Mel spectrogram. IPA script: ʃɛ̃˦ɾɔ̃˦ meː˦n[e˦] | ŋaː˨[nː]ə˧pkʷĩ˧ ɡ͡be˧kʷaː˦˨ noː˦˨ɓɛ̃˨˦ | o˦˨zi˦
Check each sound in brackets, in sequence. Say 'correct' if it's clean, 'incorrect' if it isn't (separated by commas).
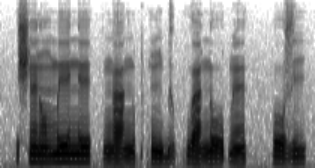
correct, incorrect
